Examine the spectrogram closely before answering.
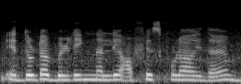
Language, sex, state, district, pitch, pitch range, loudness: Kannada, female, Karnataka, Mysore, 215 Hz, 205-220 Hz, -16 LUFS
